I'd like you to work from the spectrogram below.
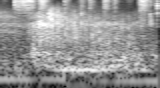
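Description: Bullets striking a hotel as Soviet tanks enter Budapest: a few sharp, cracking impact bursts over a constant low rumble, loud and close-sounding, with no talk.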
